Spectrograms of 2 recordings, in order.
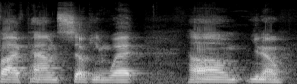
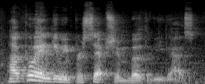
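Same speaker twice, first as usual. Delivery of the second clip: ordinary talk, nothing marked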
